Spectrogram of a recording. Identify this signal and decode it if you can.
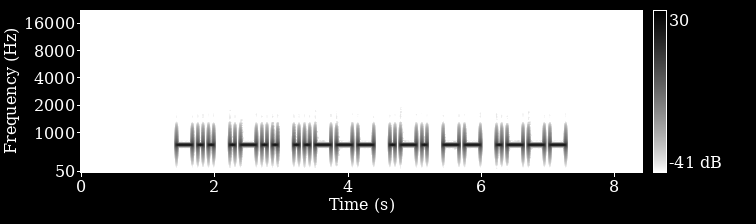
Morse code, heard as a keyed tone, about 15 wpm, 700 Hz. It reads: DL2RMJ
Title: DXCC-100 Call Signs - 6 Characters - 15wpm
